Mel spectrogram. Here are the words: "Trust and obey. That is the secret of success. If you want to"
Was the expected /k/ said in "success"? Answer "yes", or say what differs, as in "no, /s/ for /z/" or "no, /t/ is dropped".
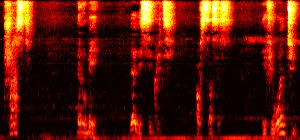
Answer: no, /k/ is dropped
